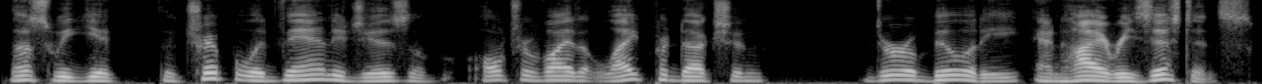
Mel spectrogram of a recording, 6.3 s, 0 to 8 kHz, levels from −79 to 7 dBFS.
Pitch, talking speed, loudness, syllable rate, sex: 140 Hz, 145 wpm, -20 LUFS, 5.6 syllables/s, male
